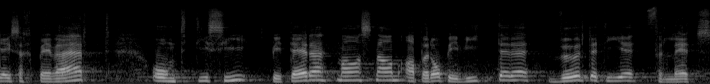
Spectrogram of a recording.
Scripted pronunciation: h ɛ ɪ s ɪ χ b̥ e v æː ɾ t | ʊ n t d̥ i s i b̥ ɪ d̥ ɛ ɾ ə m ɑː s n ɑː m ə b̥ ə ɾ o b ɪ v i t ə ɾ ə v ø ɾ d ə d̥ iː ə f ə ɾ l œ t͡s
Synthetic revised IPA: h ɛ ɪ s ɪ χ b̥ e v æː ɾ t | ʊ n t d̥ i s i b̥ ɪ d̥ ɛ ɾ ə m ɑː s n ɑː m ɑ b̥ ə ɾ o b ɪ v i t ə ɾ ə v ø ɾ d ə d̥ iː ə f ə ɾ l ɛ t͡s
